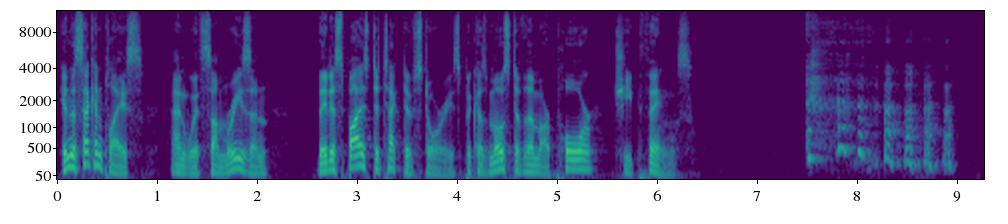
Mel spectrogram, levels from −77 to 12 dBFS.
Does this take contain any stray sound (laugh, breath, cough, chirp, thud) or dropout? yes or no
yes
